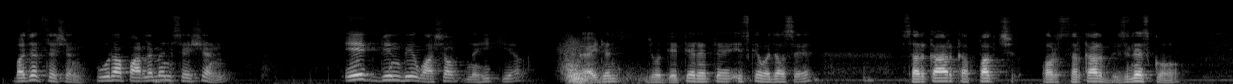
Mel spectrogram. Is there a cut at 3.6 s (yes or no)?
no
